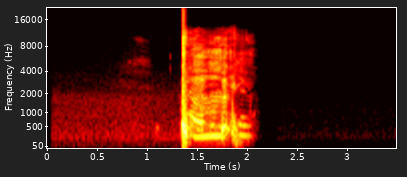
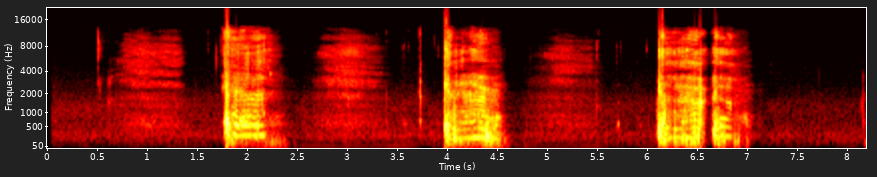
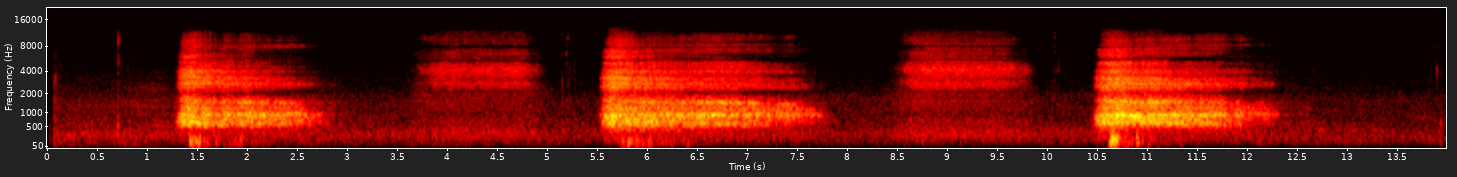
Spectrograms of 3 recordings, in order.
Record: {"cough_length": "3.5 s", "cough_amplitude": 32768, "cough_signal_mean_std_ratio": 0.29, "three_cough_length": "8.2 s", "three_cough_amplitude": 32768, "three_cough_signal_mean_std_ratio": 0.32, "exhalation_length": "14.0 s", "exhalation_amplitude": 9662, "exhalation_signal_mean_std_ratio": 0.49, "survey_phase": "beta (2021-08-13 to 2022-03-07)", "age": "45-64", "gender": "Male", "wearing_mask": "No", "symptom_none": true, "smoker_status": "Current smoker (1 to 10 cigarettes per day)", "respiratory_condition_asthma": false, "respiratory_condition_other": false, "recruitment_source": "Test and Trace", "submission_delay": "-1 day", "covid_test_result": "Negative", "covid_test_method": "LFT"}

